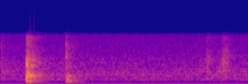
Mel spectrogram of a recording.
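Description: Two short sharp clicks about half a second apart, the first louder, from a plastic makeup compact being handled, then only faint room hiss.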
